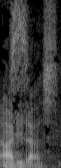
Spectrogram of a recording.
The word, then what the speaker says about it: Adidas: was like that's how you say it Adi Adi does yeah even in America where I'm in a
